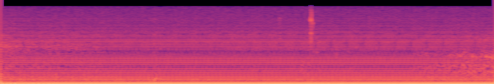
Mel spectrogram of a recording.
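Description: Steady low hum with a stack of evenly spaced overtones, unchanging throughout.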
